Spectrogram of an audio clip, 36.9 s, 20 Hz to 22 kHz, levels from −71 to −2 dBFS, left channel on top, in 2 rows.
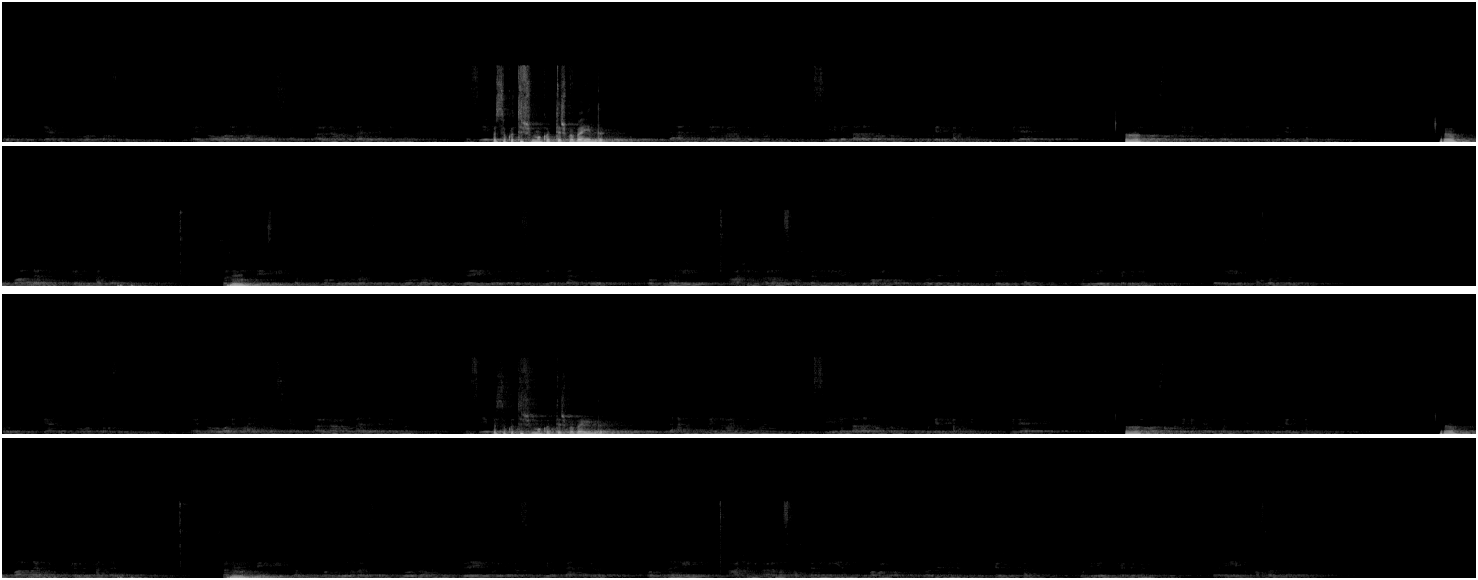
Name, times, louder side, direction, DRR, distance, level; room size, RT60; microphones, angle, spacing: voice 1, 0.0-1.9 2.3-5.1 5.7-6.6 8.3-12.3 12.6-13.1 14.1-16.7 18.5-20.3 20.6-26.0 26.5-31.4 31.9-32.8 33.6-34.6, equal, 20° right, -4 dB, 2.2 m, -53 dB
voice 2, 6.1-7.6 14.0-14.3 18.0-18.3 21.2-21.5, left 4 dB, 40° left, 10 dB, 0.3 m, -31 dB
11.0 x 9.6 x 5.9 m, 2.5 s
head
